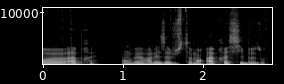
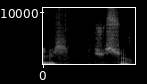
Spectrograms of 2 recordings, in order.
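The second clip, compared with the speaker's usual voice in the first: whisper; 14 dB quieter than usual. Real, not acted. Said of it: "whispered teasing aside".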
